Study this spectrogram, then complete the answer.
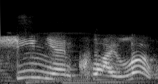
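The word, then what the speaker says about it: Xinyan Kuai Le (新年快乐): Yes, the Xinyan Kuai Le, which you pronounced actually very, very well, it means exactly that.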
